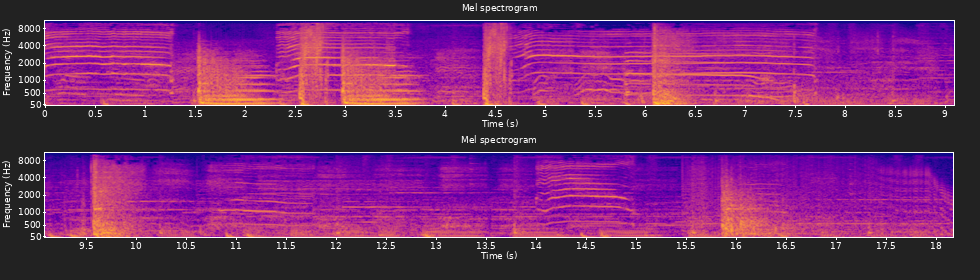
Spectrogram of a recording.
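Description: A cat meows over and over, with many drawn-out, loud, wailing cries of varying pitch separated by short pauses.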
